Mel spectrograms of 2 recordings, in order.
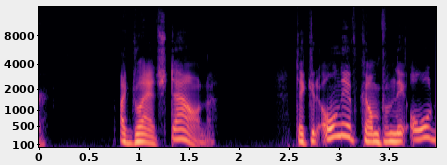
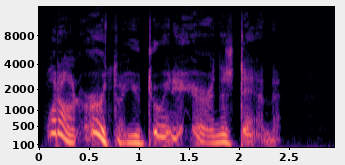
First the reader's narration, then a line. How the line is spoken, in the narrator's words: I whispered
